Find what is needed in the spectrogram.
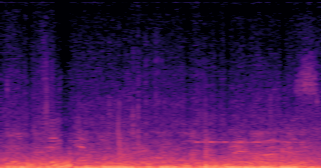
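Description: Wind rumbling on the microphone over a steady low hum, with people talking in the background.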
